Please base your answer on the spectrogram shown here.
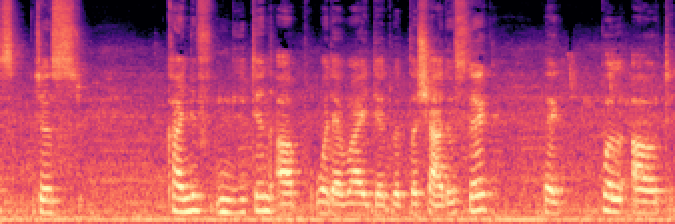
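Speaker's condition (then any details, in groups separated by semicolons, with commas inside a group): No condition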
